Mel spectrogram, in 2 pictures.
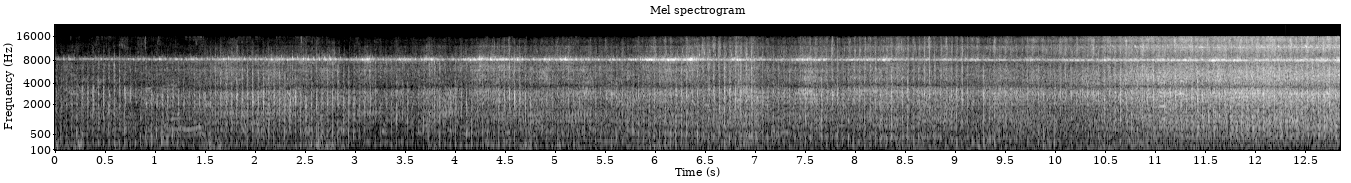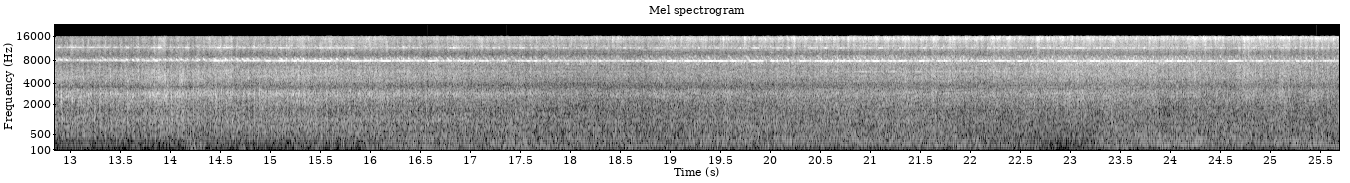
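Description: A helicopter's engine and rotor roar overhead, growing louder as it comes closer.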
